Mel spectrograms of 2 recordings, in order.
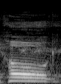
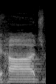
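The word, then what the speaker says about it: Hoge: They said Hogue on the Whiskey Riff podcast. I still say Hodge because it's spelled like Merrill Hodge from ESPN. So, and that's our name, so woo. So I say Will Hodge.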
